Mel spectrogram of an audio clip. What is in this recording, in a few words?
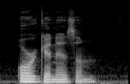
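"organism", US English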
